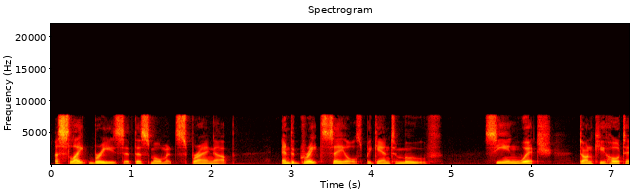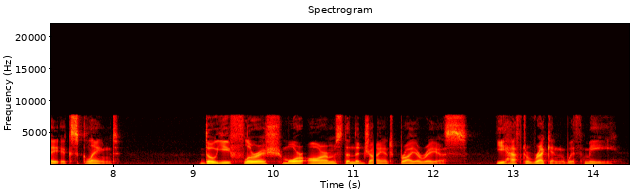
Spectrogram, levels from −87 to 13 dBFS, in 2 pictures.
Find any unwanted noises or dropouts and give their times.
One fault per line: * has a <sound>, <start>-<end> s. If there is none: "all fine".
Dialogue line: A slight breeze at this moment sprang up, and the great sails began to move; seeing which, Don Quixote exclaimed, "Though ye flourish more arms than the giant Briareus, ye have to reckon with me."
* has a dropout, 11.3-11.3 s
